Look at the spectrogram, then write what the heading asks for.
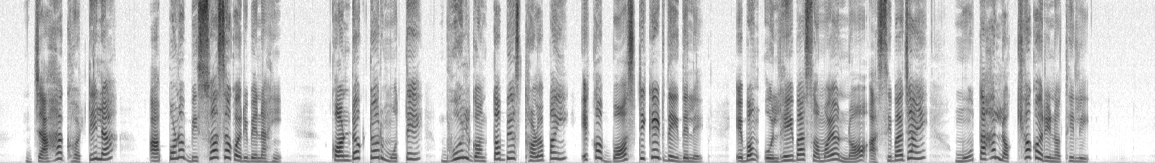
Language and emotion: Odia, surprised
